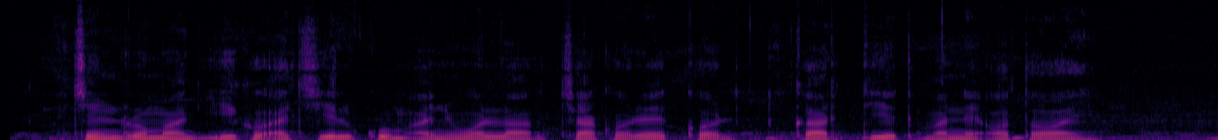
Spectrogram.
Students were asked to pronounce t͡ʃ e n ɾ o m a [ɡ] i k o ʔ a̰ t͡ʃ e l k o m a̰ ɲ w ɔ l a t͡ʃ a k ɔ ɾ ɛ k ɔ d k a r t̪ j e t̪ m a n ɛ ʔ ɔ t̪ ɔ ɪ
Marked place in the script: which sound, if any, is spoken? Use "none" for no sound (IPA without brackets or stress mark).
ɡ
